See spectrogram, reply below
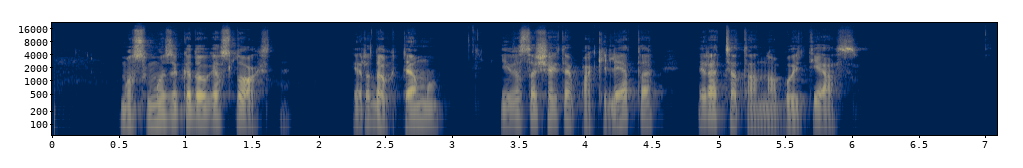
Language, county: Lithuanian, Kaunas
